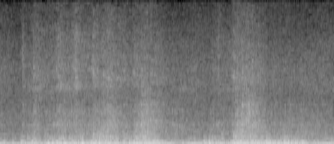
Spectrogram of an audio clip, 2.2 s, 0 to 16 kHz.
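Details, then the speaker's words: 1923 T-Bucket kit car hot rod, warmed up after needing choke: deep V8 burble with crisp throttle blips rising and falling cleanly, no misses or clatter; sounds like a race car, healthy engine. "Sounds like a damn race car, man."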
